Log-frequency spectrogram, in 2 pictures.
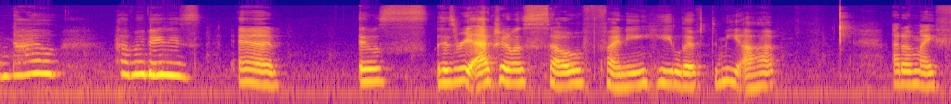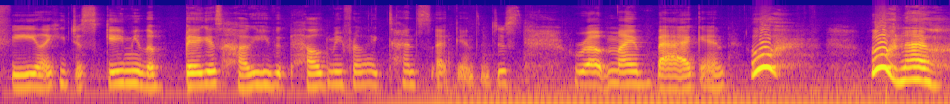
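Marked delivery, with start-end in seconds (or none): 0.0-2.0 excited blurt. Retold or imitated. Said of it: "I was like". 17.0-19.0 swooning. Real, not acted. Swooning over idol's hug.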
